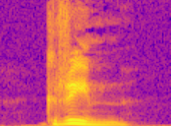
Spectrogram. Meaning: 1. cruel 2. great, awesome 3. terribly, very (as an intensifier)
- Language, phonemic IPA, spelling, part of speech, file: Swedish, /ɡrʏmː/, grym, adjective, Sv-grym.ogg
